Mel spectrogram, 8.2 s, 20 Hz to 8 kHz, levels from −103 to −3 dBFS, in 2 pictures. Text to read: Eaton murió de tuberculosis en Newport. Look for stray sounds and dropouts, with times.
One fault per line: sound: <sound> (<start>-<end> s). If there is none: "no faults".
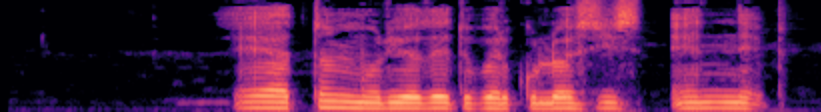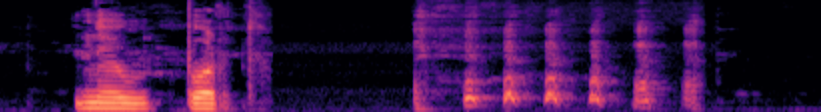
sound: laugh (6.2-7.6 s)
